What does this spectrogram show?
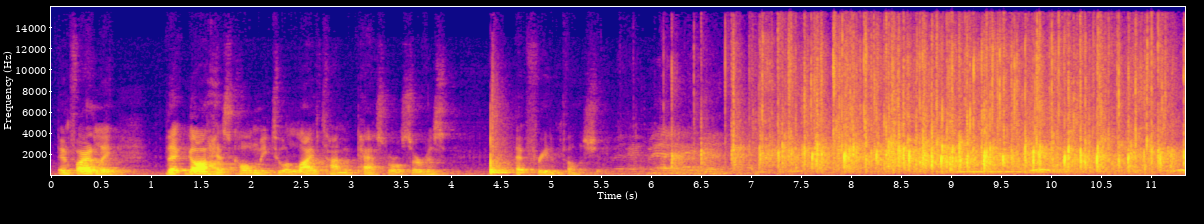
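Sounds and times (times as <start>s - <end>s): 
speech: 0.1s - 6.4s
audience applause: 6.1s - 11.3s.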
